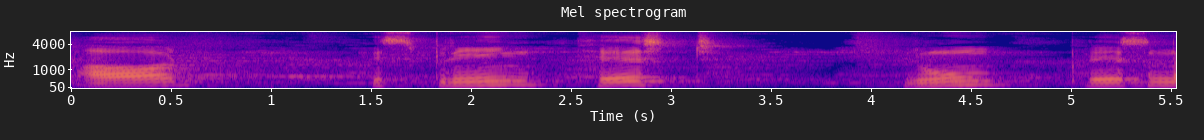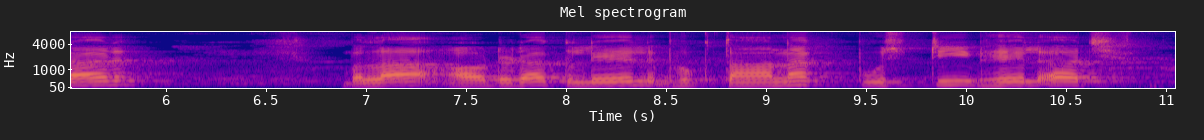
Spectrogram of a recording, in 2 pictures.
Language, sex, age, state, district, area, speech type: Maithili, male, 45-60, Bihar, Madhubani, rural, read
